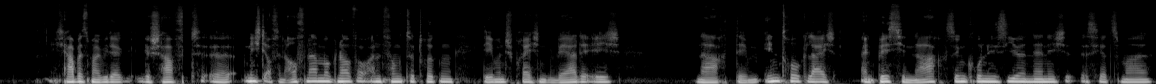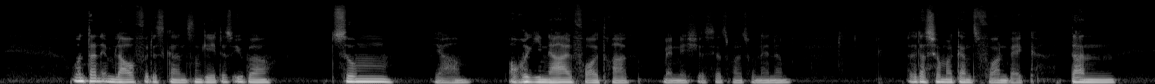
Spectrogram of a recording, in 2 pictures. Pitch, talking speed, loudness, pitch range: 115 Hz, 145 wpm, -25 LUFS, 105-130 Hz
